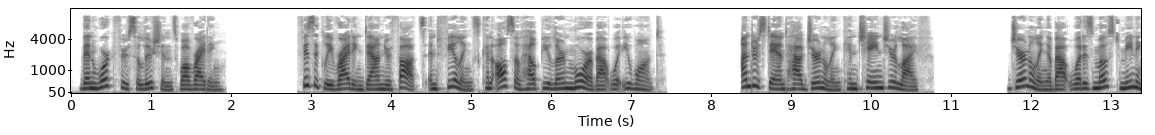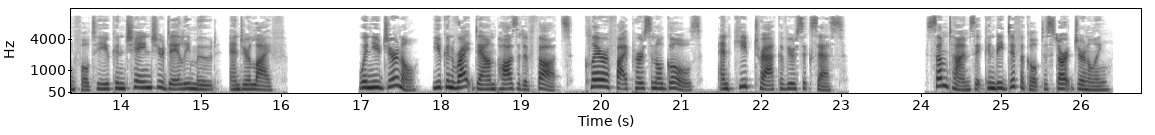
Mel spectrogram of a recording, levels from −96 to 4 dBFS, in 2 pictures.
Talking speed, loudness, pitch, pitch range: 160 wpm, -20 LUFS, 210 Hz, 185-250 Hz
